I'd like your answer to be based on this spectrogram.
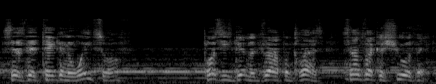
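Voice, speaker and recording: An actor playing a brash, cocky small-time hustler and gambler in a radio drama. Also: male voice, sits high, brisk, over music, close to an everyday voice. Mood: wheedling. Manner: wheedling, cocky, streetwise wise-guy talk.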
